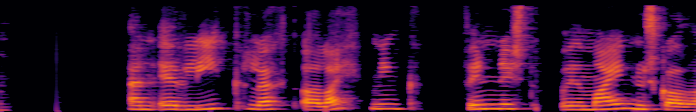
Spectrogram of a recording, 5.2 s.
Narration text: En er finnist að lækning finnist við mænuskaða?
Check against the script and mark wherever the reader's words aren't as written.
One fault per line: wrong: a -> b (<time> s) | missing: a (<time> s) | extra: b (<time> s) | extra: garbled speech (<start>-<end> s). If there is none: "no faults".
wrong: finnist -> líklegt (1.5 s)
